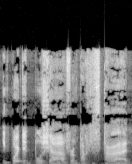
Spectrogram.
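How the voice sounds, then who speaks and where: A Filipina shop seller in a radio drama, polite and perky. Her high, piercingly bright voice delivers smooth, courteous sales patter. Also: slow pace, full character voice, low-quality recording. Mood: perky, accommodating. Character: polite, perky female online lamp seller.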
